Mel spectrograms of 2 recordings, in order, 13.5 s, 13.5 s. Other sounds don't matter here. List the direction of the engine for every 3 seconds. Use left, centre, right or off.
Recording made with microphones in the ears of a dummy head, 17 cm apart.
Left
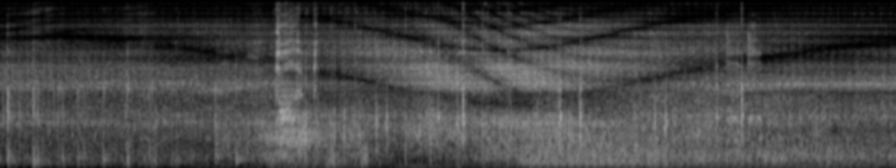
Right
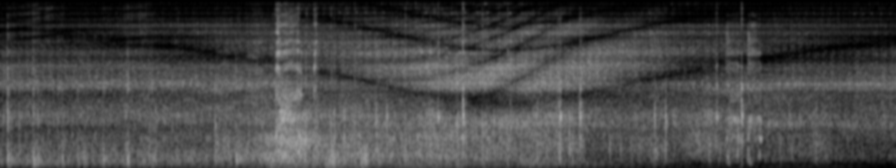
right, right, centre, left, left.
